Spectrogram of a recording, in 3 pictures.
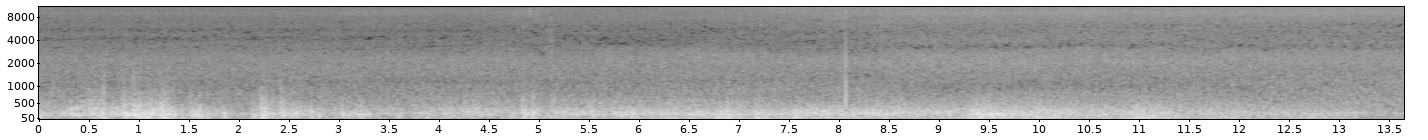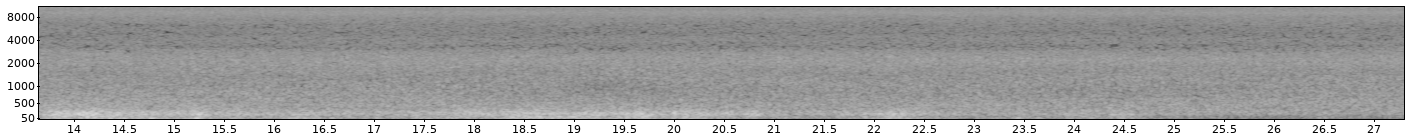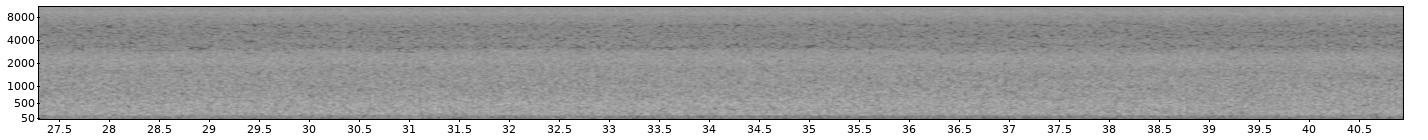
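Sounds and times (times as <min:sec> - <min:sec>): thunder rumble: 0:00.0 - 0:16.4
heavy rain pouring: 0:00.0 - 0:40.9.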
